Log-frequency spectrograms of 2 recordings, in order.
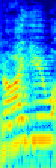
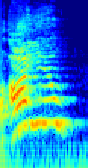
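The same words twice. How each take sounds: First: Said in the usual way. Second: Much higher and louder, challenging the audience; incredulous high repeat. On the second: Real, not acted. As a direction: throw the question at them, disbelieving. Repeated question, pushed harder.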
